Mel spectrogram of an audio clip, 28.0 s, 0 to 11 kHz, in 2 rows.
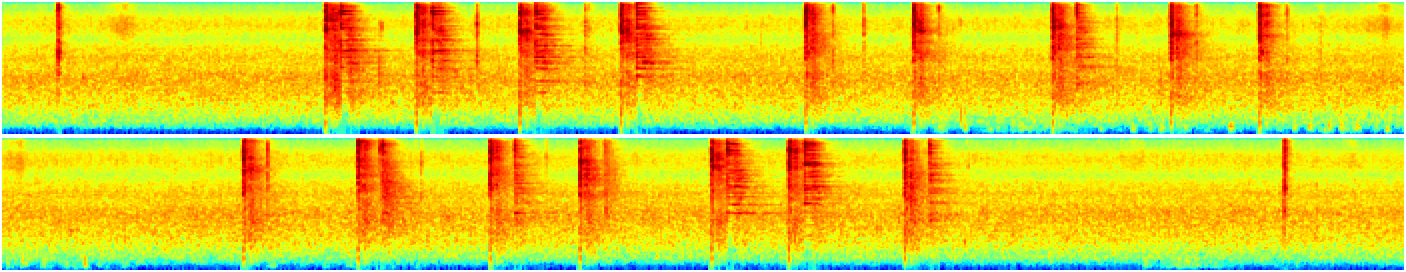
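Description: Taurus TX22 .22 LR pistol fired through an aluminium fuel-filter suppressor with supersonic ammunition: about twenty sharp, muffled pops, each with a short ringing tail, fired in uneven strings with a few pauses of several seconds, over a steady background hiss.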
